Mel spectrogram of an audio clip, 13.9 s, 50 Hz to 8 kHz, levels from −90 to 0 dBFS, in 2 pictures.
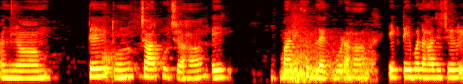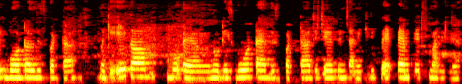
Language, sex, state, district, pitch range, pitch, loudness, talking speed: Konkani, female, Goa, North and South Goa, 205-225 Hz, 215 Hz, -18 LUFS, 135 wpm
